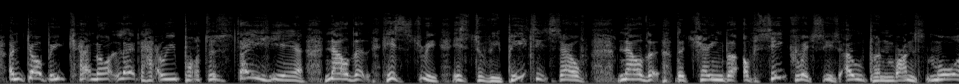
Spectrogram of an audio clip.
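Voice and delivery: high, fervent elf oration; impassioned little house elf, rising to dread; Dobby the elf, fervent. Acted. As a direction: declaim it in a high-pitched servile voice. Narrator voices Dobby the elf.

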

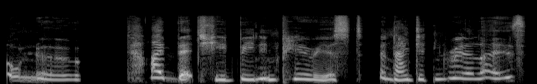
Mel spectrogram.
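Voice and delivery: put-on a crying girl's voice breaking into sobs; tearful. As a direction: sob out the whole confession. Leanne crying throughout.

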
